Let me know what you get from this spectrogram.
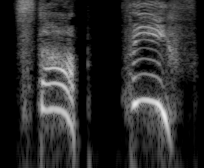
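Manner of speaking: high, urgent cry of alarm at little extra volume; high-pitched yell. A narrator's reading. Diner at a table spots a cake thief, high-pitched yell. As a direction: call it out high, raising the alarm. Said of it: "Somebody at a table yelled".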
